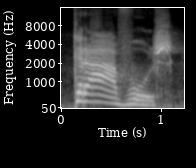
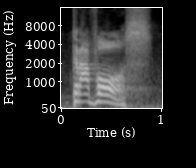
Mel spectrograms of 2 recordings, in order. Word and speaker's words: cravos: a sílaba tônica, porque você imprime maior ênfase, cravos. Ah, professora, e será que não é a última sílaba? Não, porque senão a palavra seria pronunciada assim, travóz. E não é assim que é pronunciada essa palavra na língua portuguesa.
